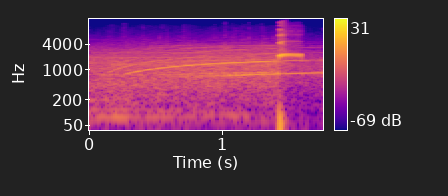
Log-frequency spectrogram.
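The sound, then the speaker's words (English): A loud full-time siren at Ellis Park rugby stadium wails steadily at the end of an All Blacks match, its tone slowly rising in pitch over a low background roar, with a brief sharp burst of noise near the end. “Over it goes. There goes the siren.”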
